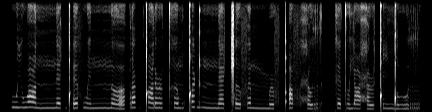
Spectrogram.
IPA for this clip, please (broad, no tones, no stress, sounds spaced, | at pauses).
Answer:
w i w ɑ nː ɛ ǃʼ ɛ f w ɪ nː ʌ | ɾ ɑ ɖ ǃ ɑ ɾ ə˞ t̪ʰ ə m ǃ ʌ ɖ nː æ ǁ ə f ɛ mː ə˞ f qʼ ʌ f ħ ʊ r kː ɛ t̪ ʊ j ɑ ħ ə˞ ǃ i ŋ͡ǃ u r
